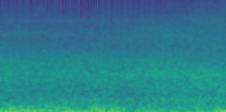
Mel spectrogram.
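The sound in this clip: A truck passing outside, heard as a steady, fairly loud low rumble with broad roaring noise. The sound swells and eases slightly across about two seconds, with no voices.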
